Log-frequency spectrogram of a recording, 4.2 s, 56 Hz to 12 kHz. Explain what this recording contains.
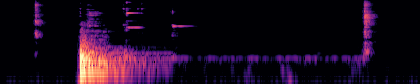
Fluorescent lamp start 7
fluorescent tube light starts up in my office. Done with Rode Podcaster edited with Adobe Soundbooth on January 2012
start, switch, fluorescent, light, office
